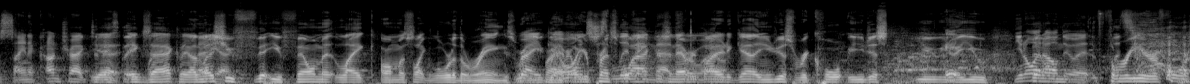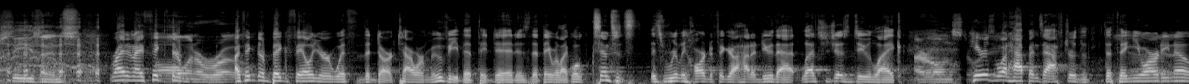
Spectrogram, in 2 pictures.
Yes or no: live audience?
yes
